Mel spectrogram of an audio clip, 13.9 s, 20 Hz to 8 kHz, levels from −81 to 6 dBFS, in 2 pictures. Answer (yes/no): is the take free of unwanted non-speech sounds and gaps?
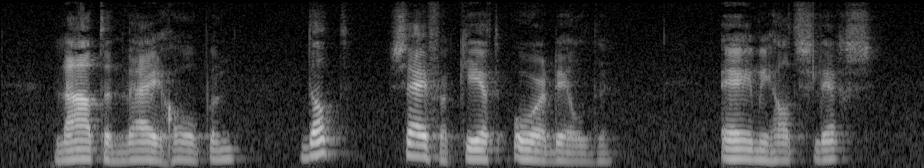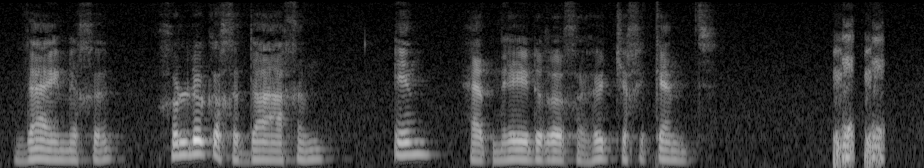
no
